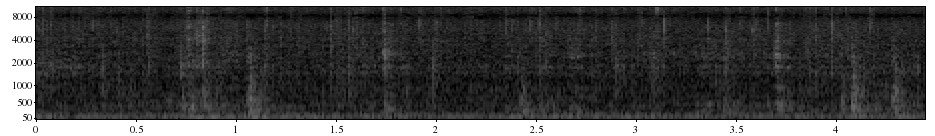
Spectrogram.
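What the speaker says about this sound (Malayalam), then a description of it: "അപ്പം നമ്മളിത് ഇപ്പോൾ ഏകദേശം ഫ്രൈ ആയിട്ടുണ്ട്" Sliced ivy gourd (kovakka) fries in a pan with a continuous bright sizzle, broken by occasional louder crackles and spatters, alone with no talk.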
